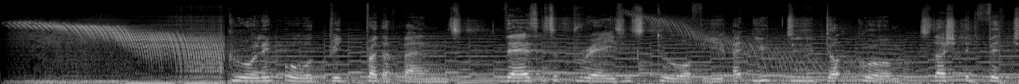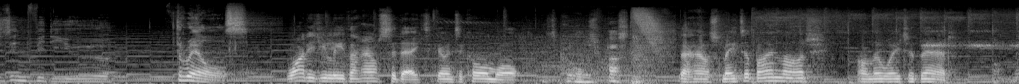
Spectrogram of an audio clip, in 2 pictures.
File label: commercial; real house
